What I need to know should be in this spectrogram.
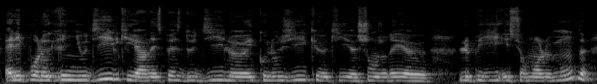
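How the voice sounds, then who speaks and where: A young woman co-hosting a casual podcast, bubbly, laughing often and filling pauses with hesitations. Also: on the low side, fairly even intonation, mellow. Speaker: podcast co-host.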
